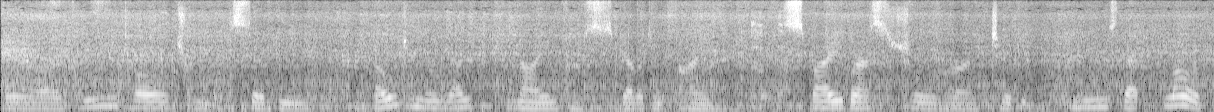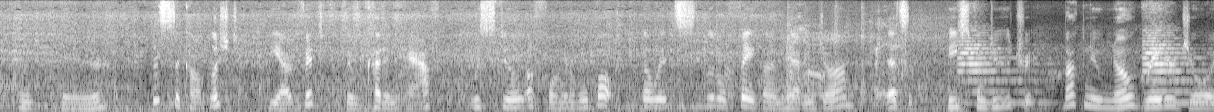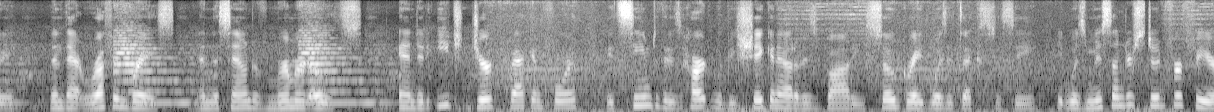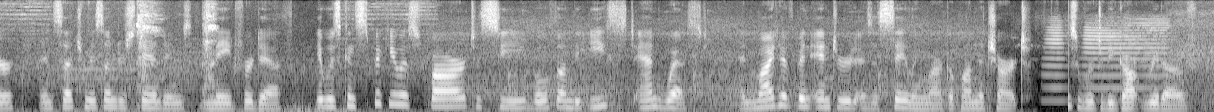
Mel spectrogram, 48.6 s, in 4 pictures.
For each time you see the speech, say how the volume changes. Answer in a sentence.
The speech can be heard from 0.0 to 48.5 s, at a steady volume.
